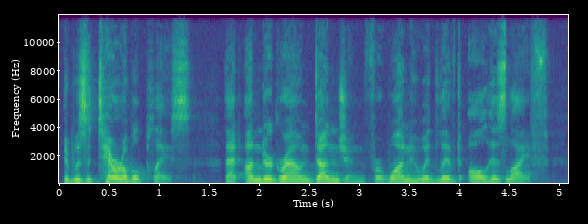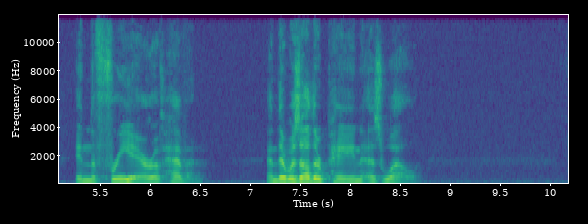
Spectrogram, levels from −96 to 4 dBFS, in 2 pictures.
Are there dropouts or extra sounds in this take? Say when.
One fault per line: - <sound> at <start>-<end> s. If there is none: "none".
none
